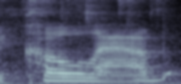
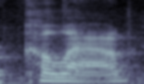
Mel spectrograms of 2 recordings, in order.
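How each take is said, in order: First: "collab" as KOH-lab, long O up front; stress on CO. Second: "collab" as kuh-LAB, short first syllable; stress on LAB. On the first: Host on cutting the word down, "collab" with stressed KOH. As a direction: lean on the first syllable of "collab". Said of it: "the emphasis changes". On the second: Host on cutting the word down, "collab" with stressed LAB. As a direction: lean on the second syllable of "collab". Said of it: "the emphasis can change". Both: Shown as a demonstration.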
